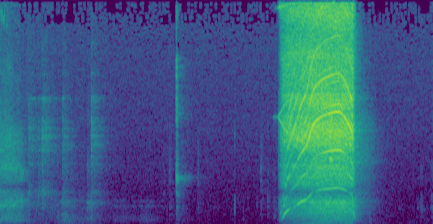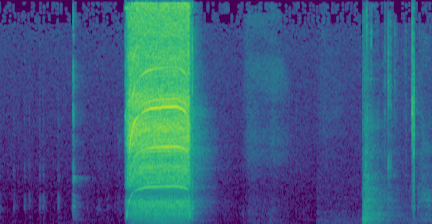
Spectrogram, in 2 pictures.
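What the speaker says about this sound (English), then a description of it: "we'll go around and we'll finish up drilling these holes out." Two loud bursts of a power drill whirring as it drills holes through aluminum foil tape, each about a second long, separated by quiet pauses with faint handling noise and a light click near the end.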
